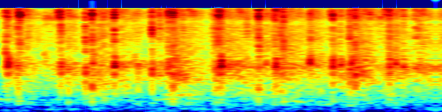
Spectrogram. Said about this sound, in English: I mean, have we ever given those guys a clap, a, a clap offering for all the hard work that they do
